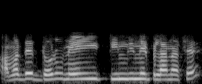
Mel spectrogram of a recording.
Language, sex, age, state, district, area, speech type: Bengali, male, 18-30, West Bengal, Jalpaiguri, rural, conversation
